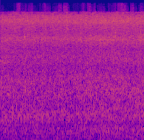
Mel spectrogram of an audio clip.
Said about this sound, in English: really cool little creek, stream, river, riparian, whatever you want to call it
